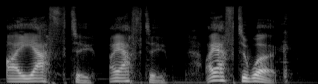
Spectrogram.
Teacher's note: when i say i have to i drop the h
